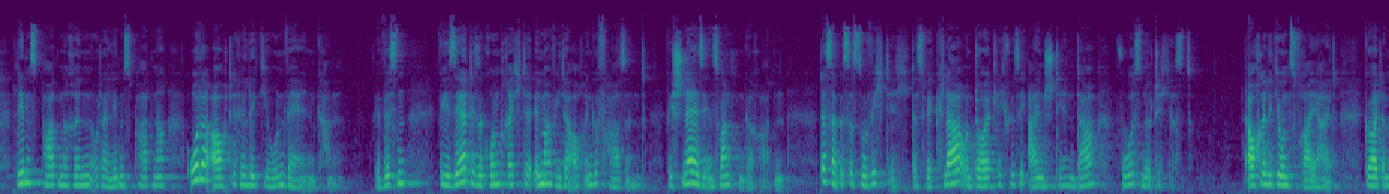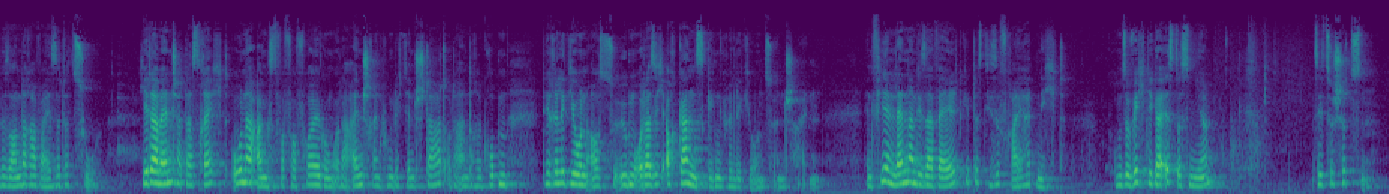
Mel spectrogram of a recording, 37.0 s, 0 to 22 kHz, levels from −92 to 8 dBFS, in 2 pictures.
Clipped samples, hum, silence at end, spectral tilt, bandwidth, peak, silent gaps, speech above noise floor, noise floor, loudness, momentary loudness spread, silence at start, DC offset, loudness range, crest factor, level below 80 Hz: under 0.1%; none; 0.2 s; -5.5 dB/octave; 14 kHz; -6 dBFS; none; 37 dB; -64 dBFS; -28 LUFS; 17 LU; 0 s; under 0.1%; 5 LU; 22 dB; -66 dBFS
